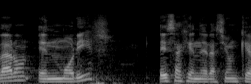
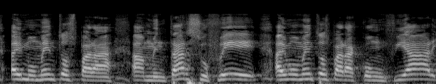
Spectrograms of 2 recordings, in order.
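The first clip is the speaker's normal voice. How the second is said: loud, raised, ringing sermon delivery; impassioned preaching; 5 semitones higher, 5 dB louder than usual. Real, not acted. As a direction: preach it with mounting force. Preaches at full force.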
